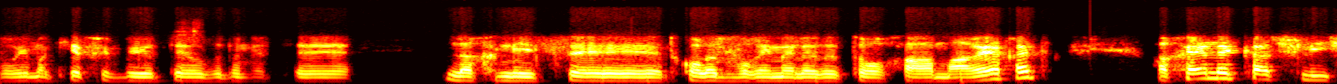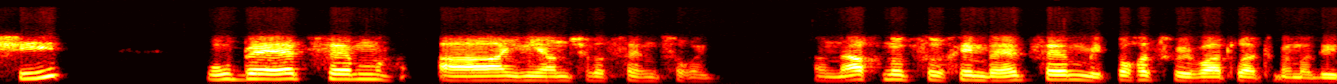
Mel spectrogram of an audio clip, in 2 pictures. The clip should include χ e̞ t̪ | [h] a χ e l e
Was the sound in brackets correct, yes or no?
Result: yes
